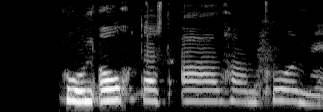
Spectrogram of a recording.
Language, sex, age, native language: Icelandic, male, 10, Icelandic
